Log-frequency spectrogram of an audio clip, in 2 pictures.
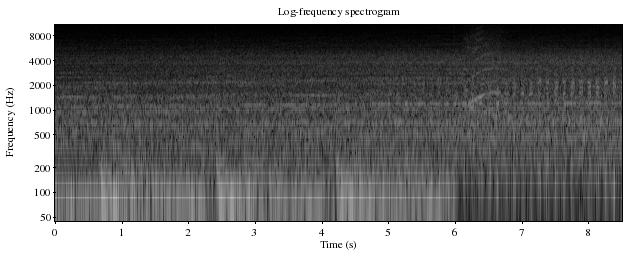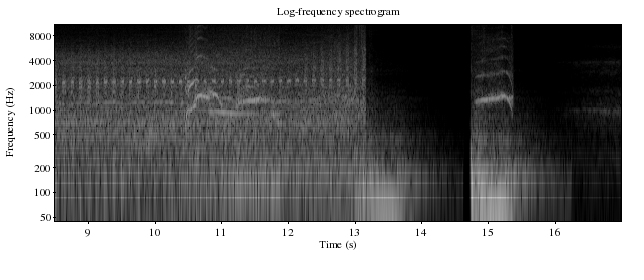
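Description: Dense horror-trailer score and sound design: sustained tones over a heavy pulsing low rumble, then swooping rising-and-falling glides and a fast ripple. It cuts off abruptly about thirteen seconds in. After a moment of silence, one loud stinger hit fades out.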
